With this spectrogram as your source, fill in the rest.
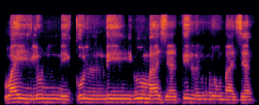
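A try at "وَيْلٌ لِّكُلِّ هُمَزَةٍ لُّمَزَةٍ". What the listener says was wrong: Linya pendek. Wailul likulli humazatil lumazah.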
